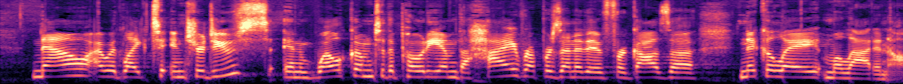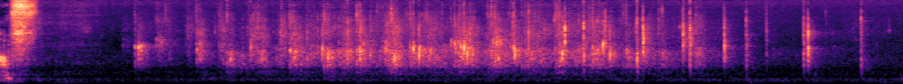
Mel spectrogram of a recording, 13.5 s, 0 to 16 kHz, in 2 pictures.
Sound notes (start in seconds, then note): 7.7 applause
